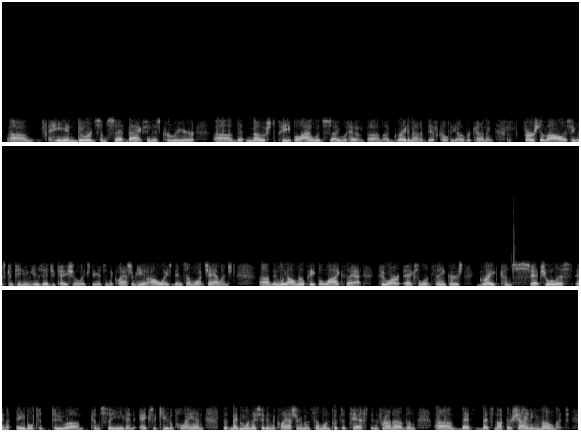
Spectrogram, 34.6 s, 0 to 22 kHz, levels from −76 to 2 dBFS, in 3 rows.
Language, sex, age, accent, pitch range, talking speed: English, male, 50-69, American, 100-120 Hz, 160 wpm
